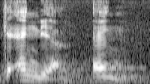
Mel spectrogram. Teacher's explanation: disamarkan dua harokat disamarkan plus ada dengungnya itu ya karena nanti bunyi suara itu keluarnya dari hidung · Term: ikhfa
